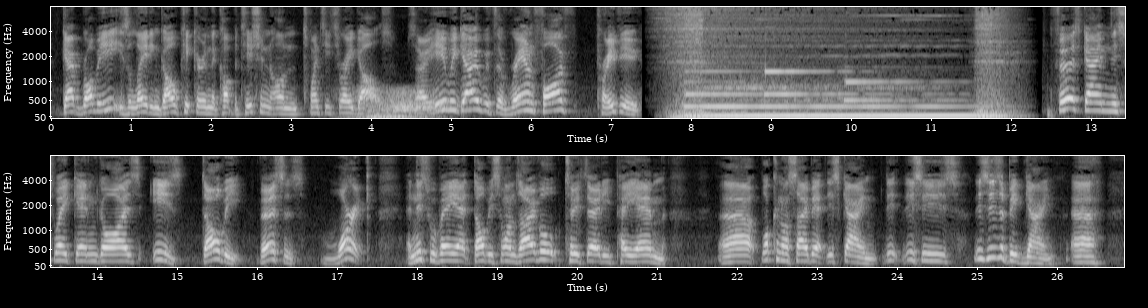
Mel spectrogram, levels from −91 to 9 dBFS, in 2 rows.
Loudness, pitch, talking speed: -16 LUFS, 170 Hz, 125 wpm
